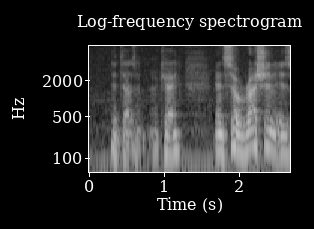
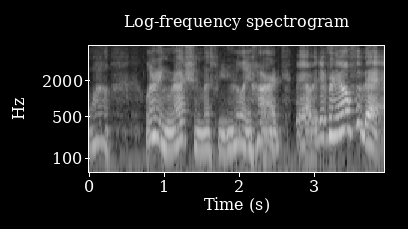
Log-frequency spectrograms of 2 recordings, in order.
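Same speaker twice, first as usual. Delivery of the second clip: high, mocking impression. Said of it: "they go".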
